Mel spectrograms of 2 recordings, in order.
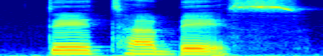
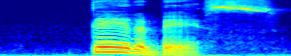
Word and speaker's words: database: credit-card bookmark football database notice I did not say database I said database database try having your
